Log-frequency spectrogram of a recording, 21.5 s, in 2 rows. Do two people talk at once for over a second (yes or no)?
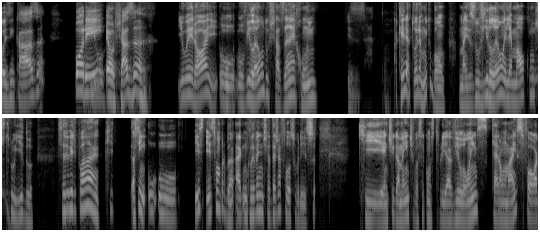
no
